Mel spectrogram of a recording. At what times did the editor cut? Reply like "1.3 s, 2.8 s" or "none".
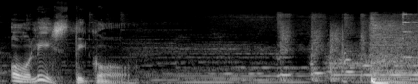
1.3 s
